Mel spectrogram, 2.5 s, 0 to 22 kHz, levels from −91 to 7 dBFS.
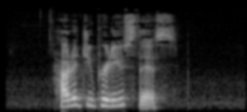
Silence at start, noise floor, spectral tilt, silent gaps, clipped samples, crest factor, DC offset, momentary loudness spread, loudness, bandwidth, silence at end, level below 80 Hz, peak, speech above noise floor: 0.55 s; -61 dBFS; -2.5 dB/octave; none; under 0.1%; 22 dB; under 0.1%; 10 LU; -20 LUFS; 14 kHz; 0.75 s; -78 dBFS; -2 dBFS; 41 dB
